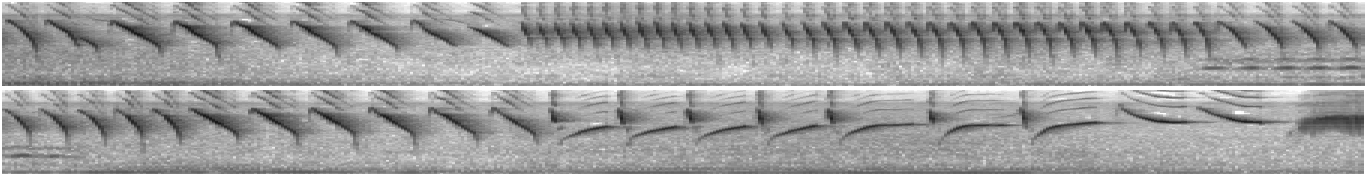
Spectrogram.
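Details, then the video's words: Spanish Timbrado canary song used for training: fast trills of downward-sweeping notes, then a dense buzzy rattle, a faint low whistle, and sharp upward-hooked notes near the end. "Canary's Most Powerful Song For Training"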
